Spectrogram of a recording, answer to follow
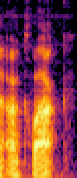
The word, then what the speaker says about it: o'clock: So we say 9 o'clock or 3 o'clock, 11 o'clock. So we pronounce it o'clock usually, not o'clock.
